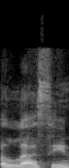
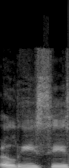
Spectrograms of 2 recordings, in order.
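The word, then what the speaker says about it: Alessi: Breen, it's pronounced Allessie, not Alisi says, "I have shiari malf formation in simple terms, brain stem herniation."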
